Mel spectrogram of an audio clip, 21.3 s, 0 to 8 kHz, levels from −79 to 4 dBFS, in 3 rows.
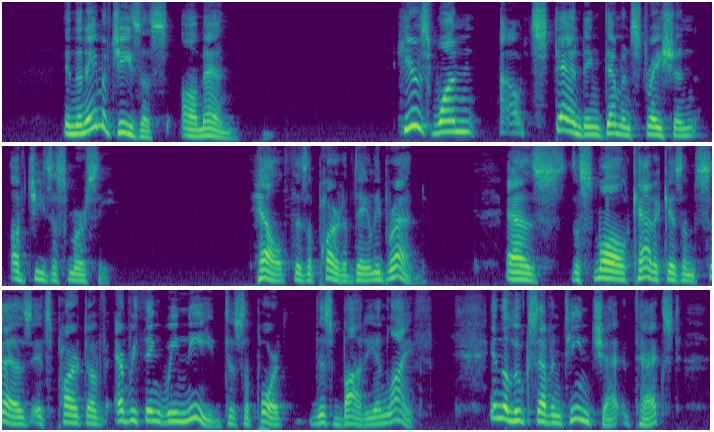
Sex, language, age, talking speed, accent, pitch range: male, English, 60-79, 120 wpm, American, 140-200 Hz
